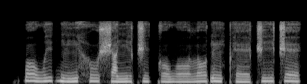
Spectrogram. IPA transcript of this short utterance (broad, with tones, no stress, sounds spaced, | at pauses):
k͡p oː˦˨ w iː˦ ɡ͡b ĩ˨ ŋ ĩ˦ h u˦˨ ʃ a˨ ɲ i˨ t͡ʃ i˨ k o˨ w oː˨ l o˦ ɗ ĩ˦˨ pʰ eː˨ t͡ʃ iː˦ t͡ʃ e˦˨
